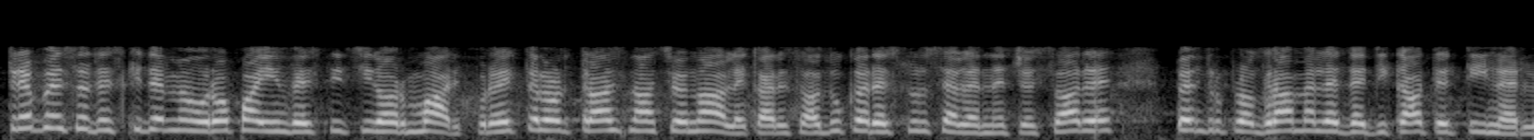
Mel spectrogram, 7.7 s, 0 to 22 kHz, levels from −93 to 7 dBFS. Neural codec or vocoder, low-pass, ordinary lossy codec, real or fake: codec, 24 kHz, 6 kbps, HILCodec; 5.4 kHz; none; fake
